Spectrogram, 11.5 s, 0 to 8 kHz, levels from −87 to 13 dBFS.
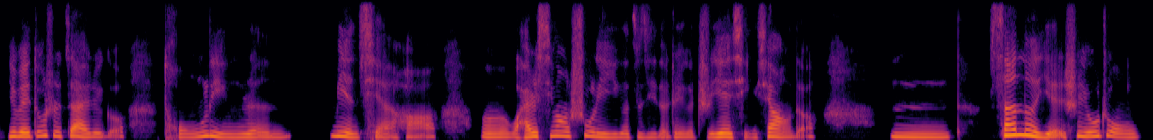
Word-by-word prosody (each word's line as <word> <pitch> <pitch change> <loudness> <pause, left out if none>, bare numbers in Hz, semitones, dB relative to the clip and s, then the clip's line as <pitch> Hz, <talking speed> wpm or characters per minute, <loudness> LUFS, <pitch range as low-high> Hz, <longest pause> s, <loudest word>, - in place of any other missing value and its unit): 因 250 0 +2
为 240 -1 +6
都 270 +4 -2
是 270 -4 -3
在 225 -1 +2
这 225 0 -3
个 255 +1 -12 0.4
同 205 +6 -3
龄 200 -7 -1
人 200 +3 -4 0.3
面 255 -7 +2
前 200 - -6
哈。 - - -8 0.4
嗯， 215 -1 -2
我 - - -2
还 210 +1 +1
是 240 - +5
希 270 - -5
望 275 -1 +1
树 270 +2 -3
立 210 -4 -1
一 - - -6
个 205 -1 -5
自 205 +1 -9
己 205 +1 -9
的 105 - -7
这 105 0 -6
个 105 - -7
职 200 - -6
业 220 0 +5
形 210 -1 -9
象 225 0 +1
的。 240 +2 -11 0.8
嗯， 210 -2 -1 0.4
三 320 +2 +7
呢， 305 -6 +8
也 200 -3 +1
是 265 +5 -2
有 255 +2 +3
种， 215 -7 -3
220 Hz, 210 characters per minute, -24 LUFS, 205-250 Hz, 0.8 s, 呢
